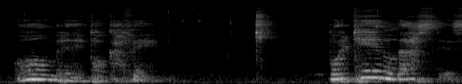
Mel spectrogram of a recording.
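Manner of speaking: very quiet, low, hushed, gentle tender voice. Imagining what Jesus said to the man who doubted, imitating Jesus's tender voice. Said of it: "Usó una voz así como él es".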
